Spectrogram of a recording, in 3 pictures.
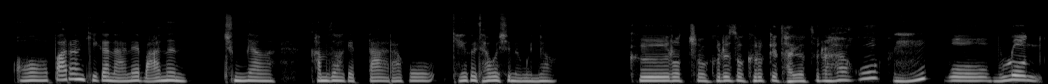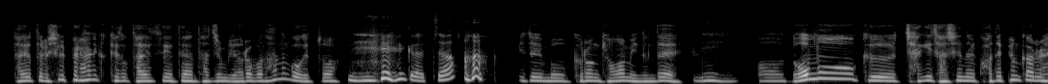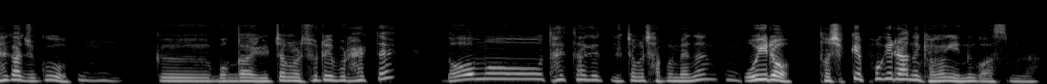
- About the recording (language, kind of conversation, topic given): Korean, podcast, 요즘 꾸준함을 유지하는 데 도움이 되는 팁이 있을까요?
- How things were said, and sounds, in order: laugh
